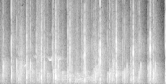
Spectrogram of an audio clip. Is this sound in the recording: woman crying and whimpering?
no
